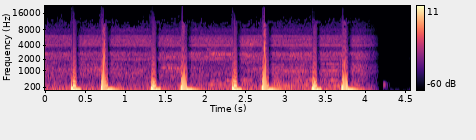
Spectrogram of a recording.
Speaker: aquí lo estamos comprando con el ápex normal donde ustedes van a escuchar el relé r2 y van a escuchar que el impulso apical no llega hasta el segundo ruido se acaba antes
